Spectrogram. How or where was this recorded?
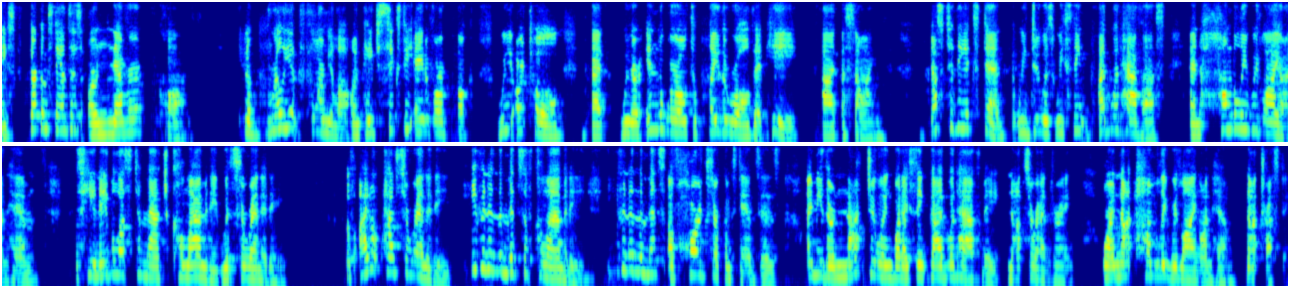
video call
